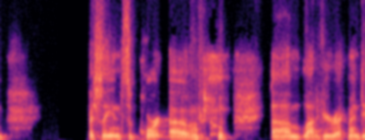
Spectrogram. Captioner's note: laughter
